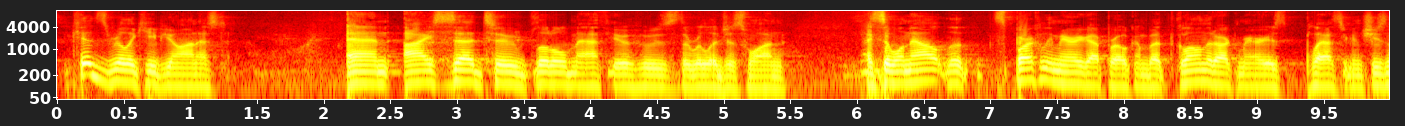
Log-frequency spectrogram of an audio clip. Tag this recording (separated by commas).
Speech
